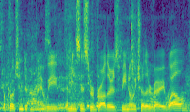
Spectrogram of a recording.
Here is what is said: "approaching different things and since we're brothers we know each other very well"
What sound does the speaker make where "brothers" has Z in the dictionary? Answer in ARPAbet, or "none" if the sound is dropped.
Z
